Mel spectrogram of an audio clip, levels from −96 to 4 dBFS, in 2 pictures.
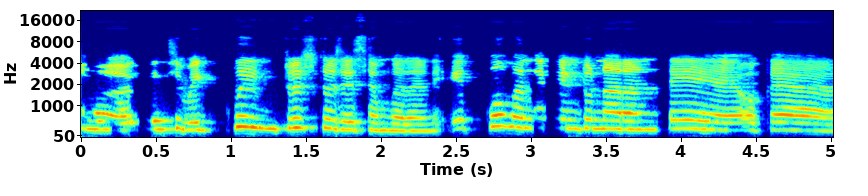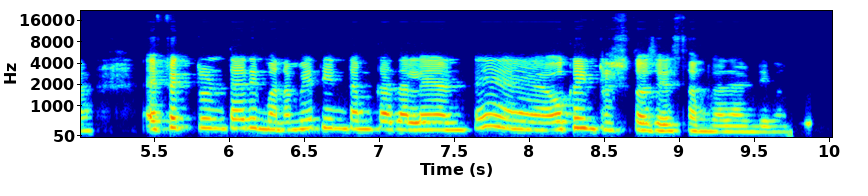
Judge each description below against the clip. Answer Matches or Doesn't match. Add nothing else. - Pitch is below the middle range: Doesn't match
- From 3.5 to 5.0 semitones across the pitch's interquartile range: Matches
